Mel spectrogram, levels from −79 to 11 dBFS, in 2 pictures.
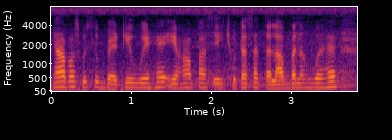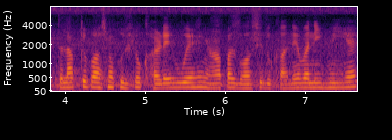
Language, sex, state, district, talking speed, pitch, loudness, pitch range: Hindi, male, Madhya Pradesh, Umaria, 250 wpm, 160 Hz, -21 LUFS, 155-175 Hz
